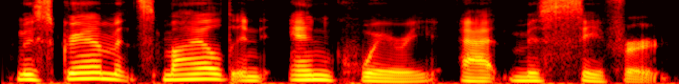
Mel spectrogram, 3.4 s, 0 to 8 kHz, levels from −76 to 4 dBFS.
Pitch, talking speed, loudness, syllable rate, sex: 150 Hz, 140 wpm, -18 LUFS, 4.3 syllables/s, male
